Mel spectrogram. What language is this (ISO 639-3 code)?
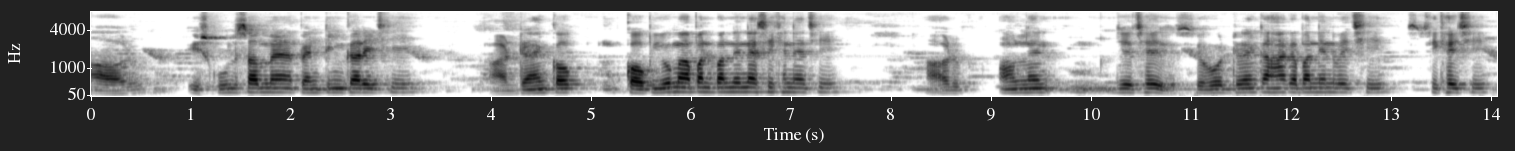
mai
